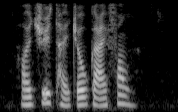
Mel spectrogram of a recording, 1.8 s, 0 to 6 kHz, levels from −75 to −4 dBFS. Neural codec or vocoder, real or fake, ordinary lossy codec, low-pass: none; real; AAC, 48 kbps; 5.4 kHz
